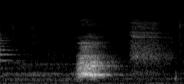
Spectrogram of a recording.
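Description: A single dog bark sounds once in a quiet room, short and moderately close, with a softer yip-like sound following and faint voices around it.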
